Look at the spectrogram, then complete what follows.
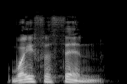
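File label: "wafer-thin", British English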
